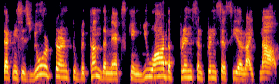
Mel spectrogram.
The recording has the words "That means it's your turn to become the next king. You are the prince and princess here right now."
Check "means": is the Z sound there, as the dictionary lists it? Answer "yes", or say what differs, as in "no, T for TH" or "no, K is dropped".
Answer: no, S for Z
